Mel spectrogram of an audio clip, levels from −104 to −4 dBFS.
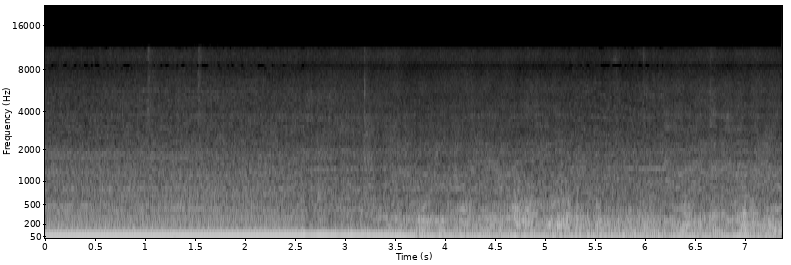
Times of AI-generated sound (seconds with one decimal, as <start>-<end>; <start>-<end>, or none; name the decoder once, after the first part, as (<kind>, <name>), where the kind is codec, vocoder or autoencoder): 2.6-5.2 (codec, SNAC); 6.2-7.4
